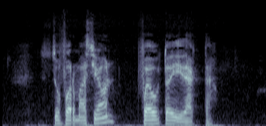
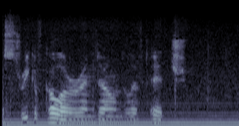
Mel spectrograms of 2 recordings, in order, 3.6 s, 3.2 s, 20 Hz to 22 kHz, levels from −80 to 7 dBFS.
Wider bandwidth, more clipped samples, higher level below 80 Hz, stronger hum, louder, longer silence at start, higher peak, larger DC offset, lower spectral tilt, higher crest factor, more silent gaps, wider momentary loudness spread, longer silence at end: about the same, 14.5 kHz vs 14 kHz; neither; about the same, -42 dBFS vs -38 dBFS; second, none vs 50 Hz at -35 dBFS; first, -18 LUFS vs -29 LUFS; first, 0.35 s vs 0 s; first, -2 dBFS vs -8 dBFS; neither; about the same, -5 dB/octave vs -4.5 dB/octave; about the same, 18 dB vs 20 dB; neither; about the same, 14 LU vs 14 LU; first, 0.55 s vs 0 s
